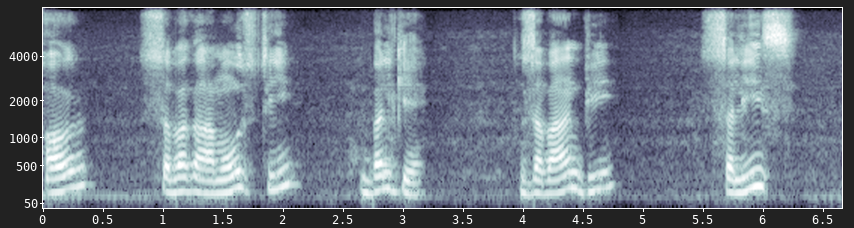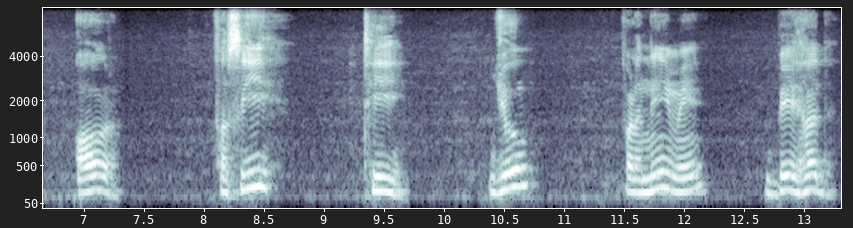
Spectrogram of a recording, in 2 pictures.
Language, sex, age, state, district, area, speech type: Urdu, male, 18-30, Delhi, North East Delhi, rural, spontaneous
